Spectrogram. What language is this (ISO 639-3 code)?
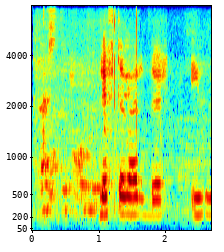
isl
